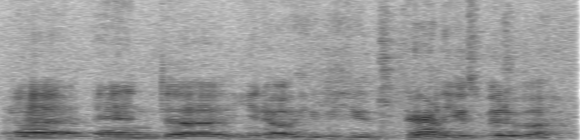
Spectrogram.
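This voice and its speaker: A man leads a ghost tour through a hotel hallway, telling stories in a rambling way with many fillers and restarts. His mid-range voice is steady and brisk, but he's off-mic in an echoey hallway with a noisy background.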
